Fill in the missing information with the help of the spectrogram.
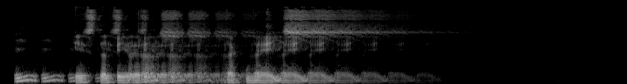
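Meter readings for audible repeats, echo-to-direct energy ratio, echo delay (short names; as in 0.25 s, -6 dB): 6, -3.5 dB, 0.267 s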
